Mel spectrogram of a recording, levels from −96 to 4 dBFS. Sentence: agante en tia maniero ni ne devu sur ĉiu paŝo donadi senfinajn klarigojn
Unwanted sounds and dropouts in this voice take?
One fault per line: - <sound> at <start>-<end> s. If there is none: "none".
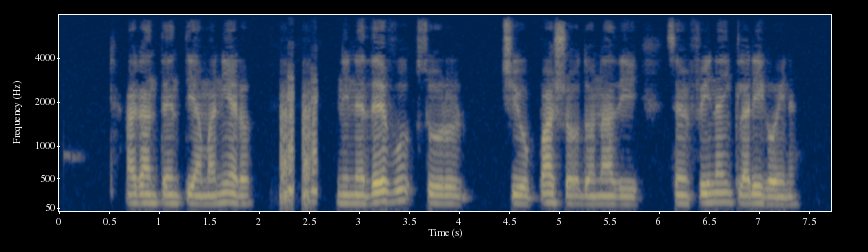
- laugh at 2.2-2.6 s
